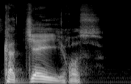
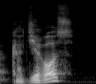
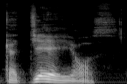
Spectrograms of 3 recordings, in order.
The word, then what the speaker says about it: cadieiros: Par exemple, premier exemple, las cadieiros. Vous avez entendu cadieiros. Cadieiros. Tu l'entends, Corto? On dit pas cadiros, on dit cadieros.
